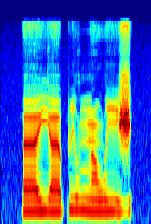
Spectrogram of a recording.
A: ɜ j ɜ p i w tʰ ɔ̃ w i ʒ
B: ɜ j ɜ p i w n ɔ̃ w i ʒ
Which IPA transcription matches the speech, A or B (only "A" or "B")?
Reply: B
